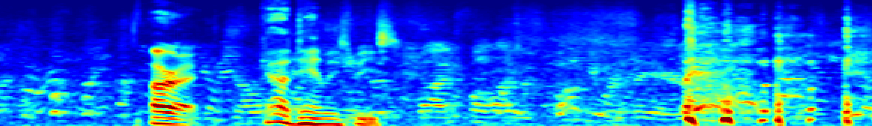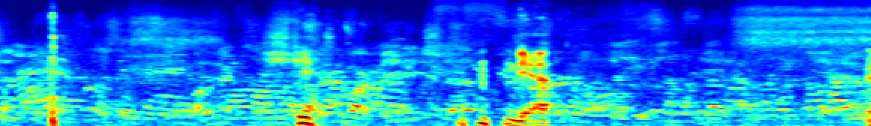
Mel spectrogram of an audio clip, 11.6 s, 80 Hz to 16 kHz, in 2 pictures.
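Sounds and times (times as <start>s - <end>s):
laughter: 0.0s - 1.0s, 3.7s - 11.6s
faint murmur of voices: 0.0s - 11.6s
speech: 1.0s - 3.2s, 7.8s - 8.1s, 9.0s - 9.7s
harsh raspy coughing fit from a three-week cough: 4.5s - 7.0s.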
